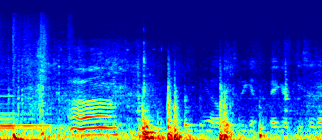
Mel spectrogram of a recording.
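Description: Background music that stops within the first second, followed by a short wavering vocal sound and a few sharp knocks and clatters of wooden bed rails and boards being laid on a box truck's plywood floor.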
